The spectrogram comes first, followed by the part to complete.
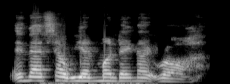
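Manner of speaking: plain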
